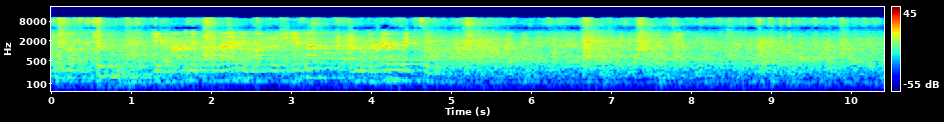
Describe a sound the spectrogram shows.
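Metal rods slide and knock as they are spun and pushed.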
